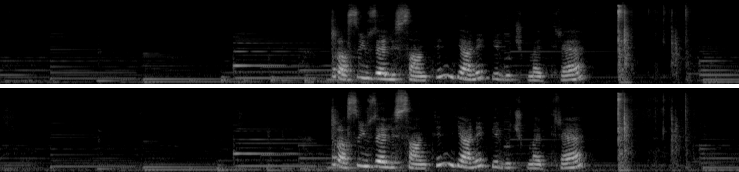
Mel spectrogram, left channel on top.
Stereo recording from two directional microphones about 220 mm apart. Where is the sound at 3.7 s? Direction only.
50° right (ahead or behind).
